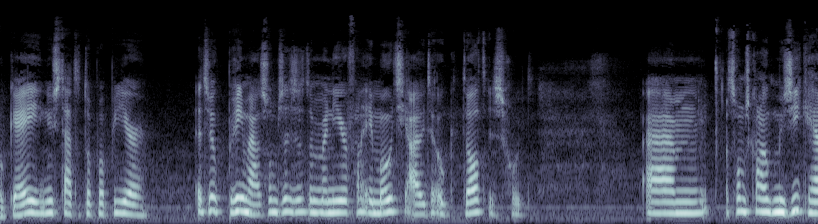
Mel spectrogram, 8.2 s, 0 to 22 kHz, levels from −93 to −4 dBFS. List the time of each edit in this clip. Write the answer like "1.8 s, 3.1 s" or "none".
none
